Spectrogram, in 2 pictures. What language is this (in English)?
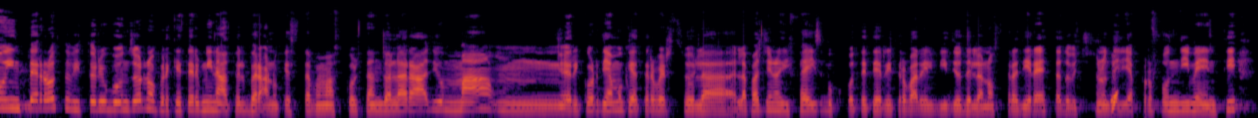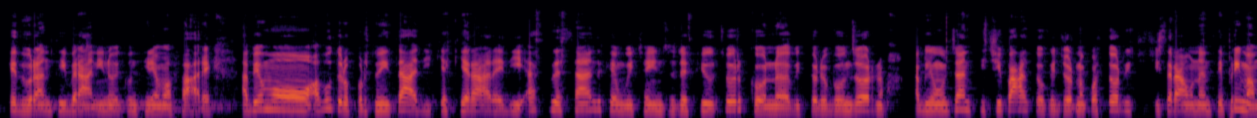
Italian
